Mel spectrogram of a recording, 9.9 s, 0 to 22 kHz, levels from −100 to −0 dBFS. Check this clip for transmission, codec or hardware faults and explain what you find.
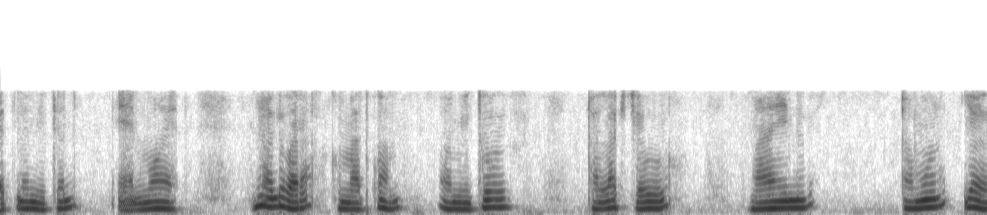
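The speech has heavy codec damage throughout, and nothing else stands out.

G.723.1 codec, throughout: the coder describes the voice with a slowly updated model over 30 ms frames, and the spectrum stops at 3.8 kHz, which fits its 6.3 kbit/s mode. The speech comes out dull, hoarse and muffled, with smeared consonants.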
